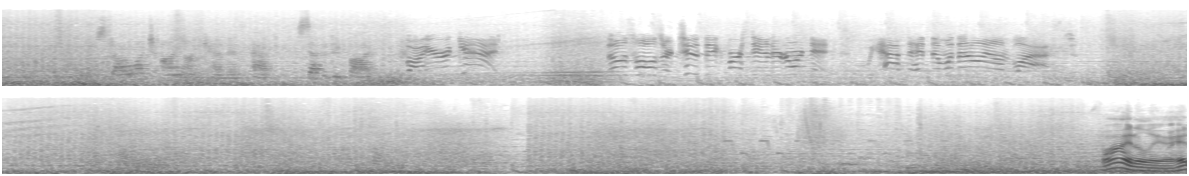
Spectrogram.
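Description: Booming sci-fi ion cannon blasts and bursts in Ratchet & Clank, firing repeatedly amid dense rumbling battle noise, with a voice talking over parts of it.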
